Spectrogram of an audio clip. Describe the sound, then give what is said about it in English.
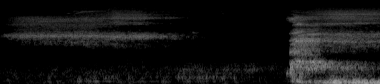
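A deep, cleansing inhale, heard alone as a steady airy hiss for nearly three seconds that briefly thins out, then a sudden, louder and fuller rush of air at the end. “let's inhale a nice cleansing breath.”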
